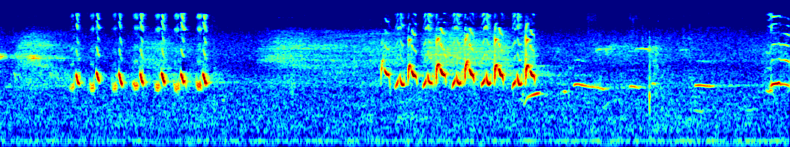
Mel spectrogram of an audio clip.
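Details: Bird singing away in the middle of the night: two fast bursts of rapid chirps, followed by scattered thin whistled slurs; quiet low hum in the background.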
